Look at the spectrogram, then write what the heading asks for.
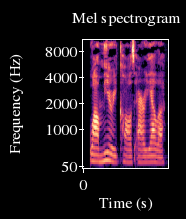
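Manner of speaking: ordinary delivery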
